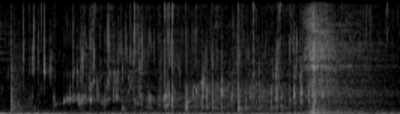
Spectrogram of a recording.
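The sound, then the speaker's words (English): Tea pours steadily into a cup, a continuous bubbling, splashing trickle that rises slightly in brightness near the end, with no talking. “Well, because I'm pouring some tea.”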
